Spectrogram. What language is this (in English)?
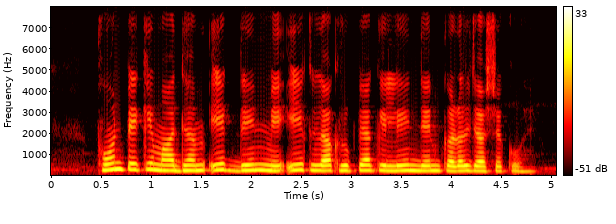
Magahi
